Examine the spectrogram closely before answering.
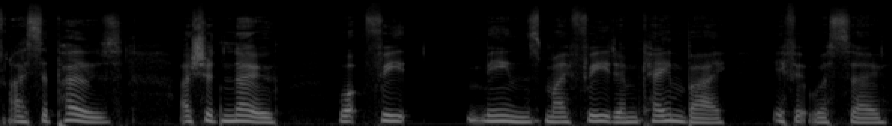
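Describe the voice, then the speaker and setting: A woman's voice: low voice, a little slow, warm tone, dry recording, clean studio sound. A woman author reading her own historical novel as first-person narration, in an informal read-aloud way with occasional stumbles.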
